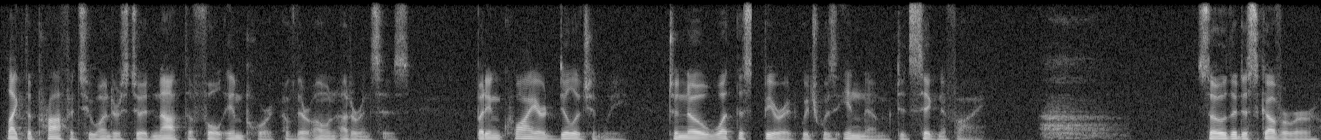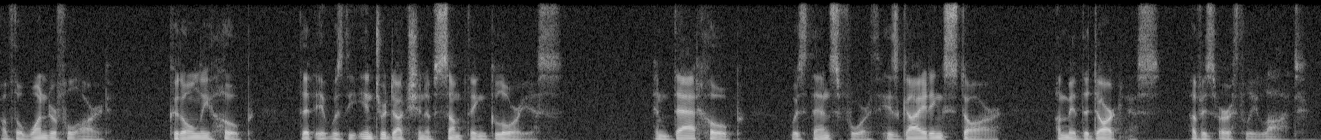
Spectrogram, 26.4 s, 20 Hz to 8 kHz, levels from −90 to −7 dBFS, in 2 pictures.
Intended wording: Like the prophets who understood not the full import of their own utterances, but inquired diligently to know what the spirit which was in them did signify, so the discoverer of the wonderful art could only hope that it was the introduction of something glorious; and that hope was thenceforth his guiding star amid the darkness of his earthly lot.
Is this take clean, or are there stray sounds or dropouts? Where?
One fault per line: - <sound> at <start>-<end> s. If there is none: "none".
- dropout at 7.5-7.6 s
- sigh at 10.4-11.3 s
